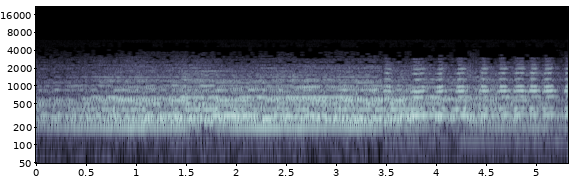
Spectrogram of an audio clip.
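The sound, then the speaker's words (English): The horn of a moving truck blocking a driveway honks in one long, unbroken blast for about five seconds, loud and brassy with a steady low pitch that wavers slightly toward the end. No one speaks. “You honking at us, lady?”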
